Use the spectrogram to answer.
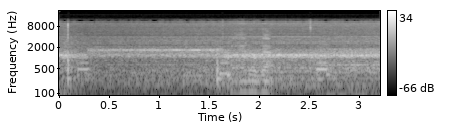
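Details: Mechanical insufflation airflow from a Minipegaso cough assist device during a settings demonstration, covering inspiratory pressure, slow, medium or high flow speed, and manual or automatic mode with set inspiratory, expiratory and pause times.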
